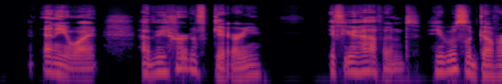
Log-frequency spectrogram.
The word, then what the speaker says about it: Gerry: This is where we get the term gerrymandering, because people pronounce his name wrong. Justice for Gary.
